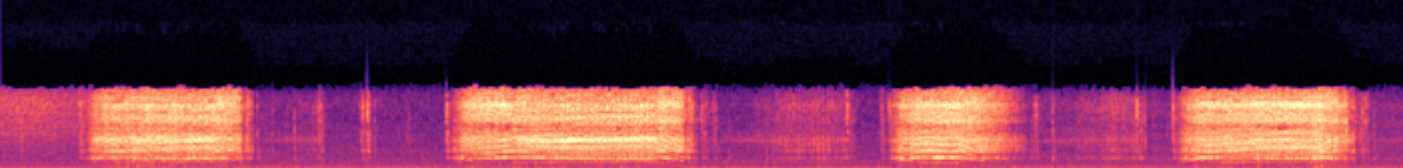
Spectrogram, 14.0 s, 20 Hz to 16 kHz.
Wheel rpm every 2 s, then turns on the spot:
60, 30, 100, 60, 50, 20, 90.
2-4 6-8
